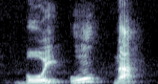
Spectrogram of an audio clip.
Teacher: O e o I juntos, formando um ditongo, e o U formando um hiato.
